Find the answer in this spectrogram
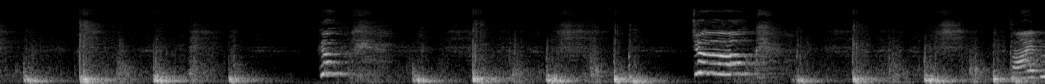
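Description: Bare feet thudding on a wooden floor in a steady rhythm, about one thud every 0.7 seconds, as two karateka throw repeated front kicks. A voice calls out a count about three seconds in and again near seven seconds.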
